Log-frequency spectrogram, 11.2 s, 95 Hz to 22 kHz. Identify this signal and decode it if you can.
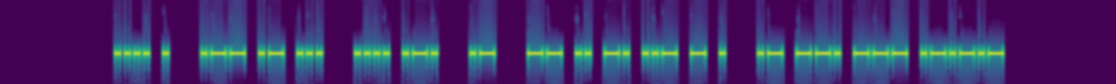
Morse code, heard as a keyed tone, about 25 wpm, 700 Hz. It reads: HE WAS HR A MINUTE AGO.
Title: Sentences from Top 500 Words and Abbreviations 25wpm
